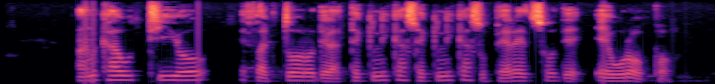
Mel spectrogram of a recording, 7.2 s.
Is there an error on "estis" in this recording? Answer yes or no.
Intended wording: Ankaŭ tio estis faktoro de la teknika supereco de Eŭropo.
yes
